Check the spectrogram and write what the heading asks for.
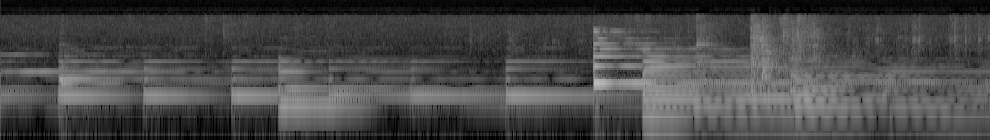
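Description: Background solo piano music: slow, soft notes and chords struck one at a time and left to ring, with a deeper chord coming in about six seconds in.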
